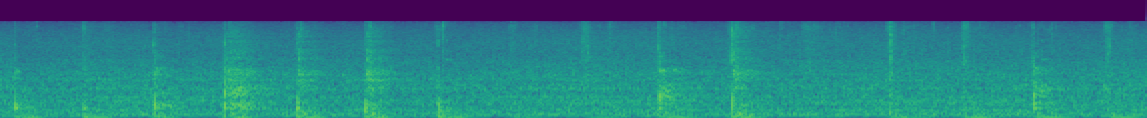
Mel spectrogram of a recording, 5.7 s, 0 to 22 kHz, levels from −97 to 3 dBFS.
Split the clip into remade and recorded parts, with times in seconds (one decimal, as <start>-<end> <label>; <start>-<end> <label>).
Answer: 0.0-1.2 recorded; 1.2-4.6 remade; 4.6-5.7 recorded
